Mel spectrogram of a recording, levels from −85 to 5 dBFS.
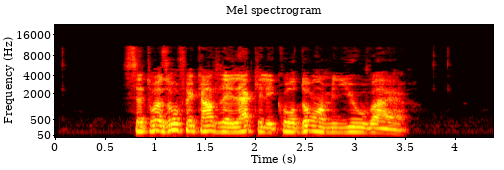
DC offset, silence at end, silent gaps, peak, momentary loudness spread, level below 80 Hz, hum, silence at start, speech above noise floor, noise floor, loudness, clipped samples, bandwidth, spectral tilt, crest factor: under 0.1%; 0.85 s; none; 0 dBFS; 8 LU; -60 dBFS; none; 0.7 s; 51 dB; -69 dBFS; -19 LUFS; under 0.1%; 11.5 kHz; -5 dB/octave; 20 dB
